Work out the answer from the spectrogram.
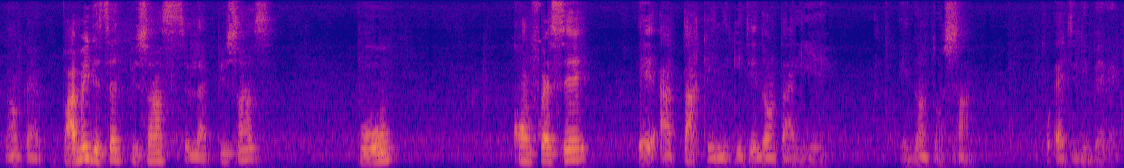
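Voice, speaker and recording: A male pastor preaching a sermon with emphatic delivery, repeating key phrases and swinging from soft to loud. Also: lowish voice, lively intonation, measured pace, creaky, pauses often, a little hiss or hum.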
